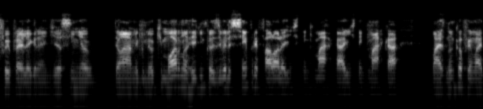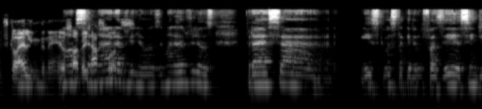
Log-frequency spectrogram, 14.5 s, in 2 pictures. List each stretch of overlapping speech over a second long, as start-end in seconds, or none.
7.5-9.3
